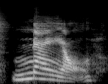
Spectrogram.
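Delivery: "now" stretched out toward "nayl"; imitated mock-Southern now. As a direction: draw out "now" like "nail", falling. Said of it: "trying to sound Southern".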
